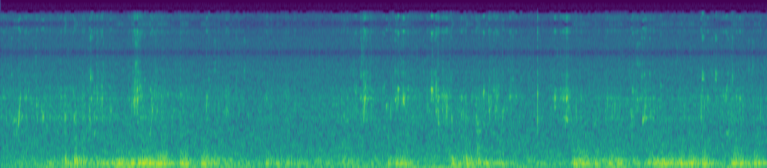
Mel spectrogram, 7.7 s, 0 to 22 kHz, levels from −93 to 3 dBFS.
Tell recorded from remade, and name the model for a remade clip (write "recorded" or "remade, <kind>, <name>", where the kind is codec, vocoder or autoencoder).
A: recorded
